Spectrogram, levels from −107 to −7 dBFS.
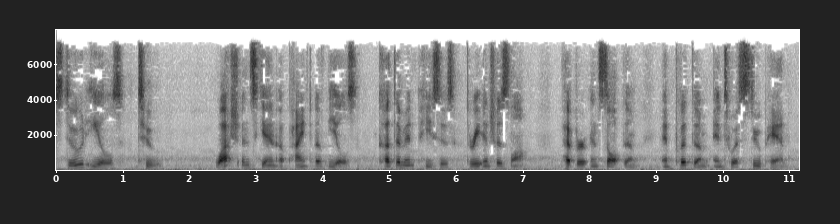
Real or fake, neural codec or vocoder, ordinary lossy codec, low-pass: fake; codec, 24 kHz, 1.2 kbps, DualCodec; MP3, 32 kbps; 7.2 kHz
